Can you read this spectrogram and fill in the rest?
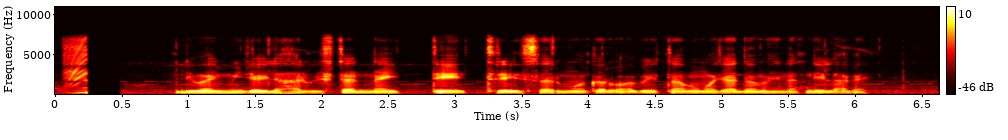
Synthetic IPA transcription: liʋaːimid͡ʒəilɦaɾʋisʈəɾnait̪ːet̪ʰɾeːsəɾmãkə̰ɾʋa̰bet̪ãʋɐ̃mɐd͡ʒaːd̪amɛɦnət̪nila̰ːɡa̰e

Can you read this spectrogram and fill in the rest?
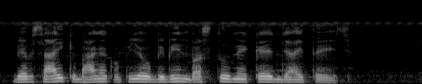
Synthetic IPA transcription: bjəbsaikebʱaɡəkupjoɡbibʱinːbəst̪umekənd͡ʒajt̪əjt͡ʃʰ

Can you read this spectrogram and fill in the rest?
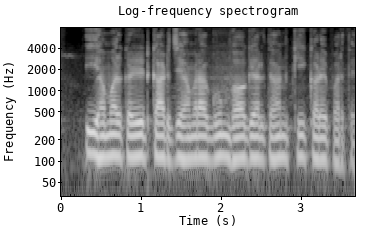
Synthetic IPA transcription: iɦəməɾkiʈkaɾɖd͡ʒeɦəmɾaɡumbʱɔɡelt̪əɦənkikəɽepəɾt̪ɛ

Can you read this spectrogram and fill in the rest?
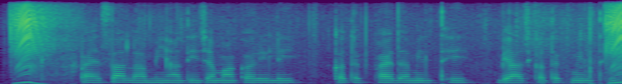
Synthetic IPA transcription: pɛɪsaləmijad̪id͡ʒəmakəɾele | kət̪əkpʰajd̪amilt̪ʰe | bjad͡ʒkət̪əkmilt̪ʰe

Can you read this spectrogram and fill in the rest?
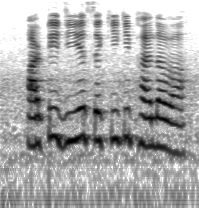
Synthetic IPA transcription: aːɾʈid͡ʒiesɐkikipʰaːjd̪aʋaː

